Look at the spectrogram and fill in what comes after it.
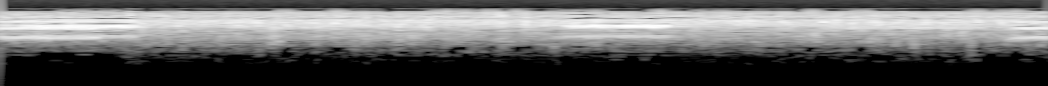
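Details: A dense, very loud late-night chorus of frogs fills a backyard while deer feed, with louder two-toned calls rising above it every few seconds.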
